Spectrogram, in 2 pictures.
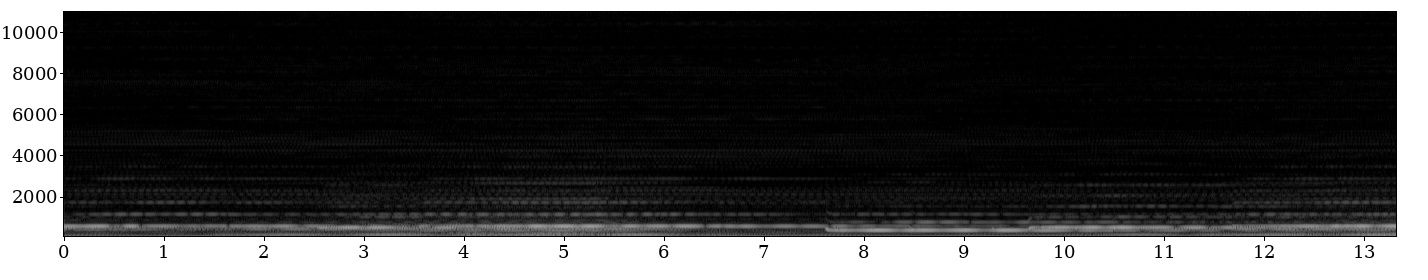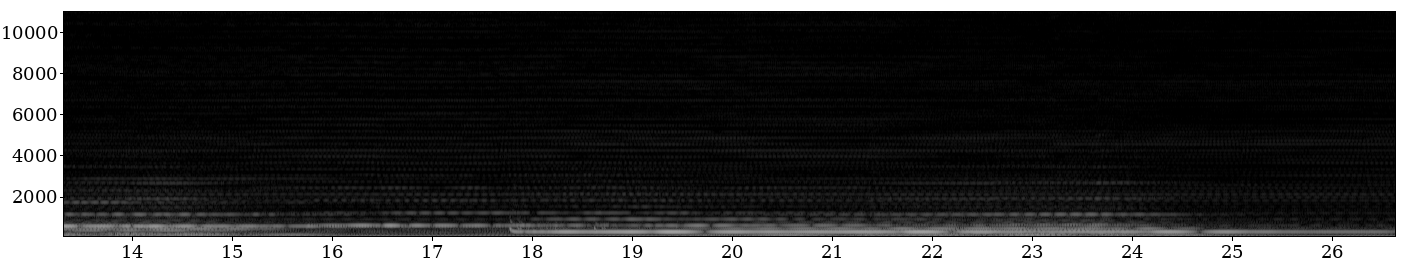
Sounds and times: Synthesizer: 0.0 - 26.6.

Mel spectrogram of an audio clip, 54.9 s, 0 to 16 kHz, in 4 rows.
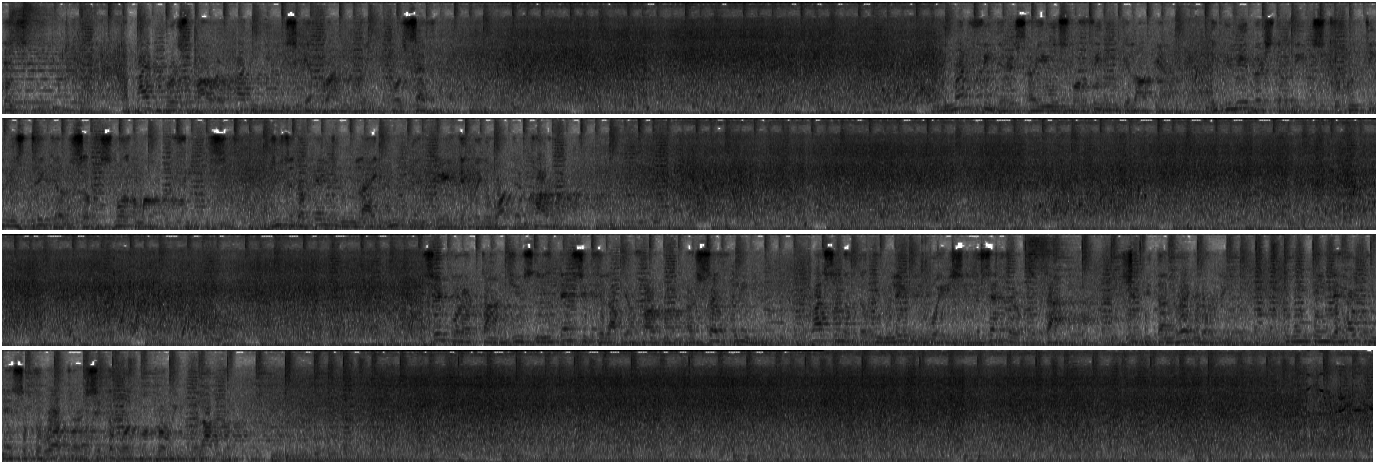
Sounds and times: Waterfall: 0.0 - 39.0, 42.0 - 54.9.

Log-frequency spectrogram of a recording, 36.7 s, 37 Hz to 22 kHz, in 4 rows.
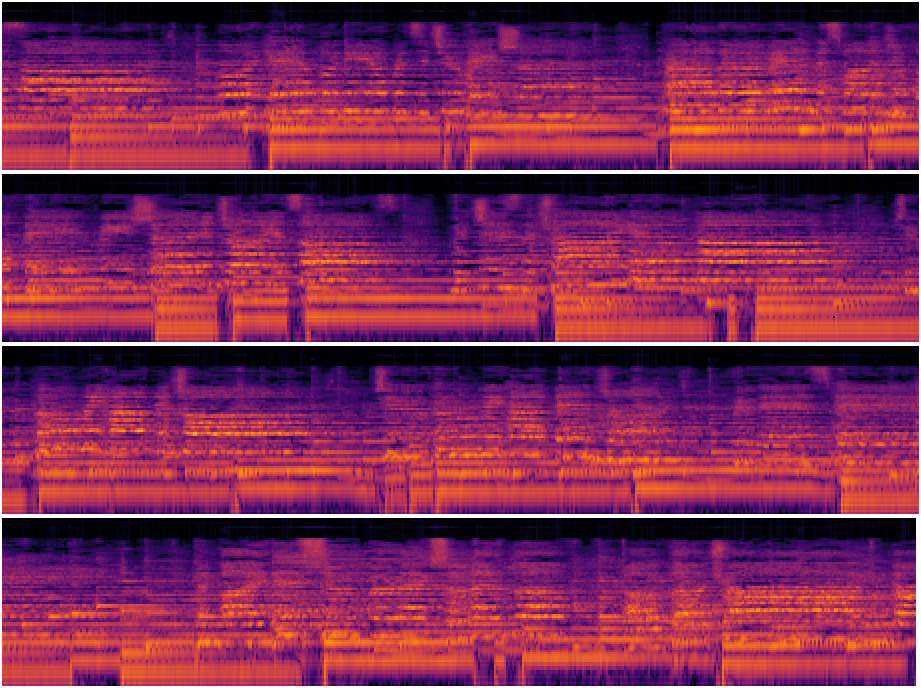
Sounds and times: Music: 0.0 - 36.6.

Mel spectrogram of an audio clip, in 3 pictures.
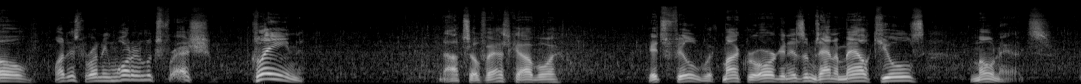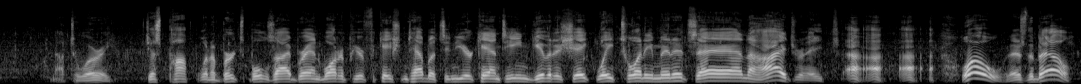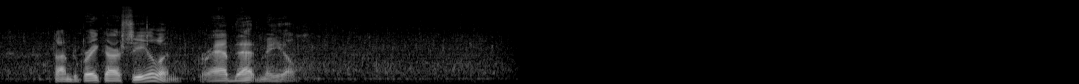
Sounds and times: Speech: 0.0 - 3.0, 4.4 - 5.6, 6.5 - 10.5, 11.3 - 19.6, 20.4 - 21.6, 22.2 - 24.7
Stream: 0.0 - 26.9.

